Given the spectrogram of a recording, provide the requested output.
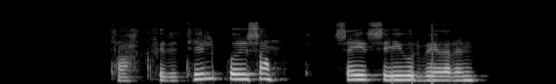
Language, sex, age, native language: Icelandic, female, 40-49, Icelandic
